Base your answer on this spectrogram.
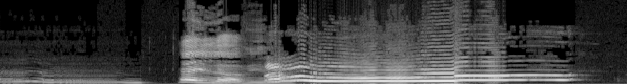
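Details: Siberian Husky starting with low murmuring sounds, then breaking into a rising yelp that settles into a long, loud, level howl held for about three seconds before a slight upward step.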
